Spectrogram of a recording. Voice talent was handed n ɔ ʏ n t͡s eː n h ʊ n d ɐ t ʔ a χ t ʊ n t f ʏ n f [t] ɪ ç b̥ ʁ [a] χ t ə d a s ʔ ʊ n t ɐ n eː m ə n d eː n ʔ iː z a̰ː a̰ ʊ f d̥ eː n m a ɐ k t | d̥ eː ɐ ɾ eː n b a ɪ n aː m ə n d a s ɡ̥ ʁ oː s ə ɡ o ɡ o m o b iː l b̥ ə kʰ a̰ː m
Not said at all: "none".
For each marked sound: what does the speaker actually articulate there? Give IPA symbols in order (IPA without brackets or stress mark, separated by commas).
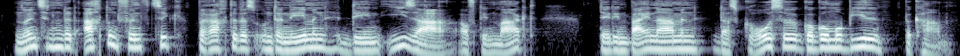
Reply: t͡s, a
